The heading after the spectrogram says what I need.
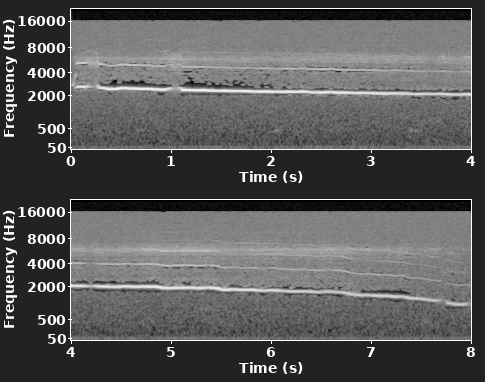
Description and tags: Basically, I just whistled into my headset microphone, pitch descending, until I was done.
